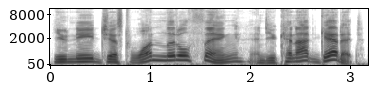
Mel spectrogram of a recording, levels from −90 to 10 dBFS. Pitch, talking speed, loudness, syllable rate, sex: 145 Hz, 205 wpm, -18 LUFS, 4.8 syllables/s, male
